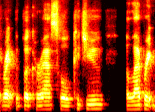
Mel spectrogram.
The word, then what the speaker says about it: Harasshole: Harasshole. Am I saying that right, by the way? – You are.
